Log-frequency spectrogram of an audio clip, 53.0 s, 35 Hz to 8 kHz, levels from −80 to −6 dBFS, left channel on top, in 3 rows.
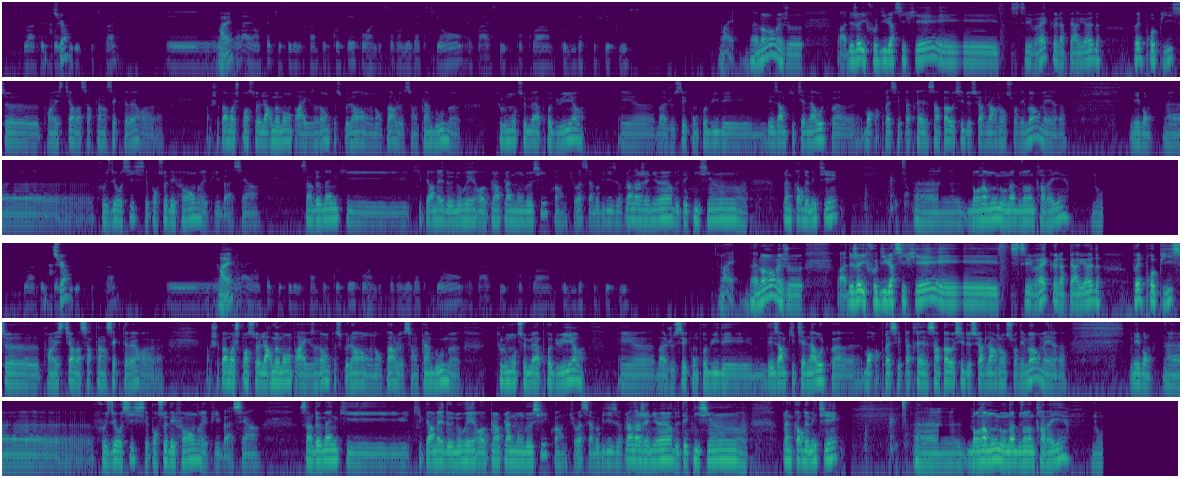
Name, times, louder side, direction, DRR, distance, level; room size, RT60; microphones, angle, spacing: voice 1, 0.3-1.9 2.5-9.6 48.7-49.4, left 2 dB, 90° left, 5.1 m, -59 dB
voice 2, 10.7-51.9, right 6 dB, 50° right, 0.4 m, -40 dB
head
